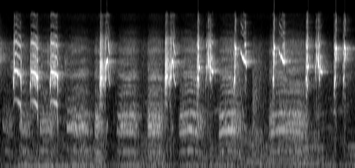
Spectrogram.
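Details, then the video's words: Long-tailed shrike giving ngetet song to rouse stressed or silent shrikes: busy, varied run of harsh high notes, slurred whistles and lower warbled phrases, fairly continuous. "Terapi Suara Cendet NGETET untuk pancingan Cendet STRESS dan BISU"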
